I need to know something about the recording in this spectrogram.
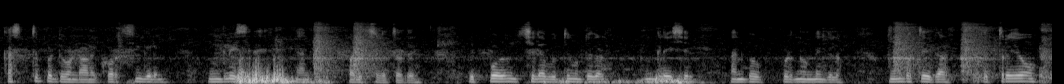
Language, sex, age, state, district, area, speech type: Malayalam, male, 18-30, Kerala, Kasaragod, rural, spontaneous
